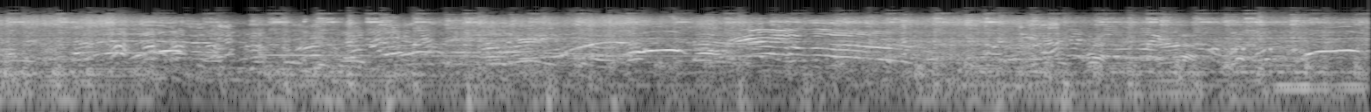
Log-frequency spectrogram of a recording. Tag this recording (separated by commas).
Music, Speech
